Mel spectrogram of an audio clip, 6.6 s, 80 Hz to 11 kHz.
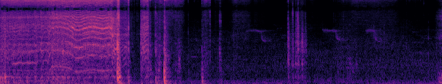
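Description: A power driver whirs as it runs self-tapping, coarse-thread pointed screws into the Z28 splitter of a 2015 Camaro SS, starting with a steady loud whine and then giving way to scattered clicks and handling noises.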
